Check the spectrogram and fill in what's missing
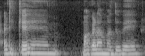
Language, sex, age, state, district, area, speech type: Kannada, female, 45-60, Karnataka, Mandya, rural, spontaneous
